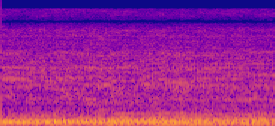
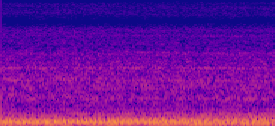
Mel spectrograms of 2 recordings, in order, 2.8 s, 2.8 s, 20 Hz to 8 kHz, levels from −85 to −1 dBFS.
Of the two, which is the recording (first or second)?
second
